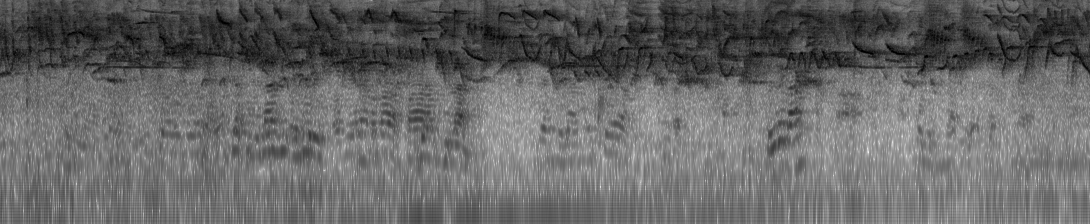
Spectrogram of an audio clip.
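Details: Orange-headed thrush from Tabanan, Bali, singing a dense, unbroken torrent of fast chirps, trills and short whistled slurs high in pitch, with thin sustained whistles woven through and a faint low hum beneath.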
